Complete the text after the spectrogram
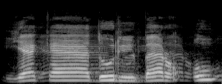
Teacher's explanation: یکاد البرق، یہاں پر آپ نے کاف کو ایک الف کے برابر کھینچنا ہے. دال کو لام کے ساتھ ملائیں گے، با کو را کے ساتھ ملائیں گے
